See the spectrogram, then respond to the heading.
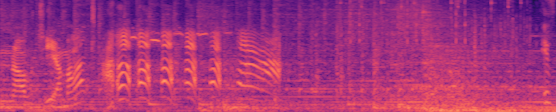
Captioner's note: laughing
